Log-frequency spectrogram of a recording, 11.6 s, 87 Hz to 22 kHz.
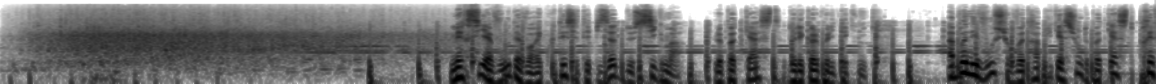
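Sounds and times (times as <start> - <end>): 
room of people applauding: 0.0 - 4.8
speech: 4.5 - 8.9, 9.5 - 11.5.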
